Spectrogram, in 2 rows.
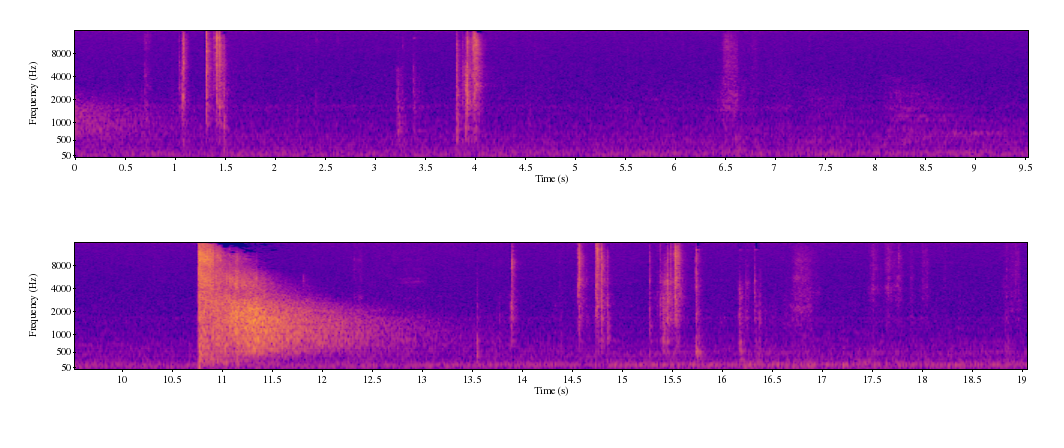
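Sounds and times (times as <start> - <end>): rifle shot: 0.0 - 0.5, 10.8 - 13.2.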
